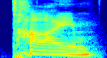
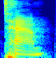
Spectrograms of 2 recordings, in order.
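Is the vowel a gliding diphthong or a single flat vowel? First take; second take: diphthong; flat vowel. First: The vowel glides from an a to an ee sound. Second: The vowel is a single flat a sound. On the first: The speaker calls it right. "the sound I here is a diphthong" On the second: The speaker calls it wrong. "not just tam"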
